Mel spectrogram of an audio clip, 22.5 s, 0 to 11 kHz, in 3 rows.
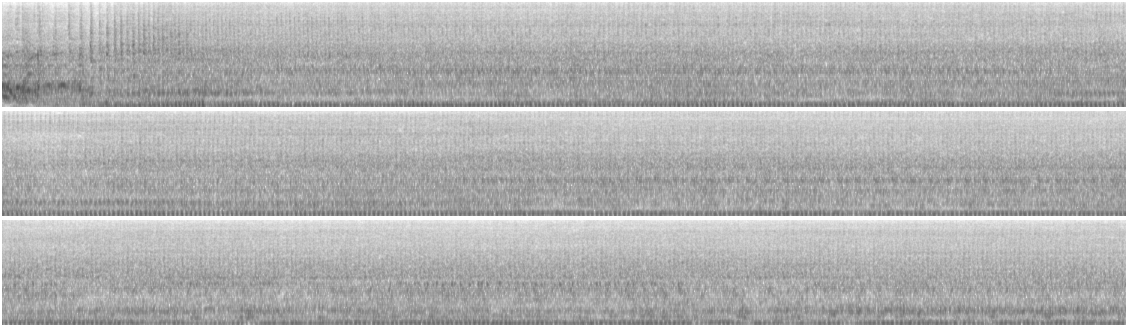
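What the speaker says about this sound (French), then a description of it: "c'est un moteur qui démarre très bien" A Someca 715 tractor engine starts and settles into a steady, loud idle, its low rumble and chugging continuing evenly throughout with no talking.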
